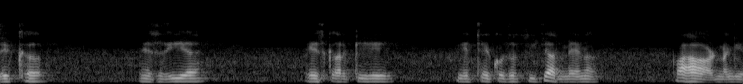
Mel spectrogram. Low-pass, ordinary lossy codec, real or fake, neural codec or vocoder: 7.2 kHz; none; fake; codec, 24 kHz, 6 kbps, HILCodec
